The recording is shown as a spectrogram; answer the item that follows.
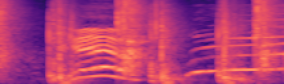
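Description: Shouted calls over sharp claps and thuds. There is a short rising-and-falling 'hey' about half a second in, then a long call held on one pitch from about one and a half seconds in, with hand claps and dancers' foot stomps around it.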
